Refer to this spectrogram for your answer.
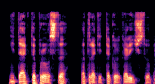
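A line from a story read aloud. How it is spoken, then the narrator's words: Young woman's mutter. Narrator (Russian): пробормотала девушка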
